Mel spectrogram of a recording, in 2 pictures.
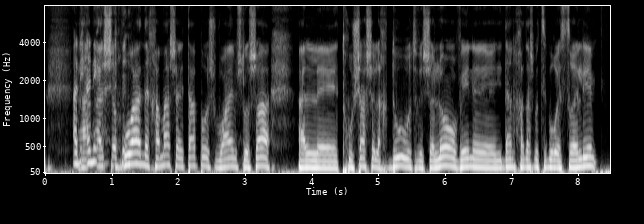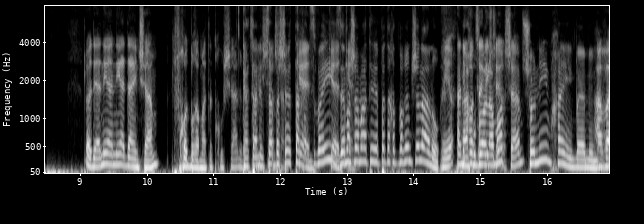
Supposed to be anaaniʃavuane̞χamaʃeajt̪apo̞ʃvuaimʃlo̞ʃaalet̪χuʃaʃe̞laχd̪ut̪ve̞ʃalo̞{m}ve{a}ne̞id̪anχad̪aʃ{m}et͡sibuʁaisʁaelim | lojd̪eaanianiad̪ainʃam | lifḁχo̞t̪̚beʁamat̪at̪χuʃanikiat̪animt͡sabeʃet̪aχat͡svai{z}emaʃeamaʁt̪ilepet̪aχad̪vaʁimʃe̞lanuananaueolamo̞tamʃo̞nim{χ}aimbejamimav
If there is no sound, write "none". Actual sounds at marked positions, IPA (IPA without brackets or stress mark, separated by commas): m, i, b, z, χ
